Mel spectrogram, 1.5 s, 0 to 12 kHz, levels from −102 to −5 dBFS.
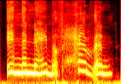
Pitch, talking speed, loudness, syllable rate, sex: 325 Hz, 200 wpm, -13 LUFS, 4.7 syllables/s, female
